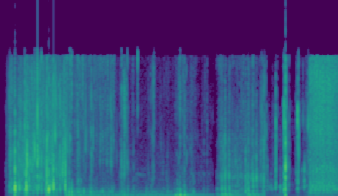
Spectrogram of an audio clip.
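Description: Car tyre crushing green bell peppers on asphalt: a few sharp cracks as the skins split, then a stretch of crunching and crackling. About three and a half seconds in, after a cut, there is one sharp snap.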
